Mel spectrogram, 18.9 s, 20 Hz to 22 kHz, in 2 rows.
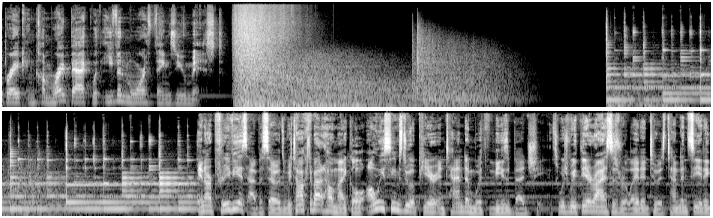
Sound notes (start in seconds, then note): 3.1 thunder crackles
